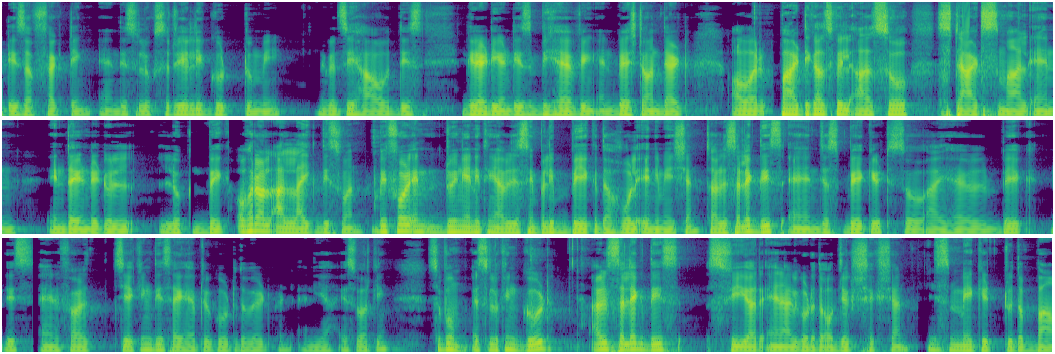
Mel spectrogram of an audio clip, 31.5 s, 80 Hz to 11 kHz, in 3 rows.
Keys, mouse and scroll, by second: 2.0-5.8 middle drag, 7.2 click, 12.7 click, 14.9-15.7 shift+middle drag, 19.1-21.0 middle drag, 22.3-23.5 drag, 24.7 middle click, 26.3 middle click, 27.0 shift+middle drag, 27.6 middle click, 29.7 middle click, 31.0-31.5 middle drag.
